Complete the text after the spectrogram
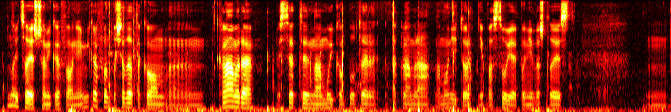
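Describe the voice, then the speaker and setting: Man, low creaky voice, casual amateur review, hesitant delivery, USB desk mic. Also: a little hiss or hum. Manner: hesitant, improvised, plain-spoken. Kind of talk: casual spoken product review. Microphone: USB condenser desktop microphone.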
